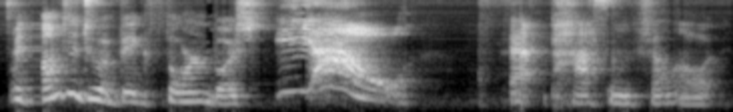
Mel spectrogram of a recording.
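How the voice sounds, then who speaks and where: Reading a storybook to kids indoors in her bedroom, a middle-aged woman talks in a lowish, expressive voice at a moderate pace. She keeps the tone casual and draws the children in with questions.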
